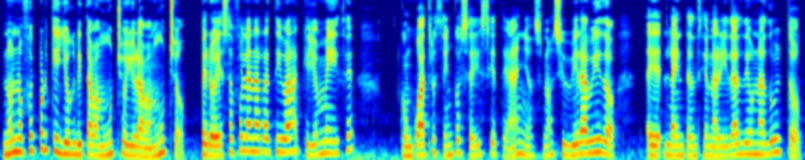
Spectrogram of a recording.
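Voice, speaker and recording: A woman's voice: medium pitch, moderate pace, a little hiss or hum. A woman guest recounting her own experience in a thoughtful, conversational way, often ending points with tag questions. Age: adult. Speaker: guest, adoptee. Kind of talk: personal testimony in conversation.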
